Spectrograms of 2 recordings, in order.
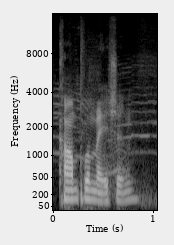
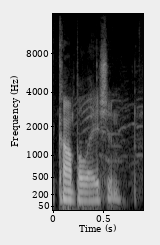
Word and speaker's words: compilation: Complimation. Yeah. It's not how you say it. Is it? It's a compilation.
